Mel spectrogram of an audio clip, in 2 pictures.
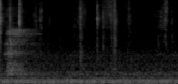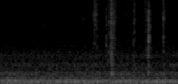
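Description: Faint handling of a stack of Pokémon trading cards in the hands: the cards slide and shuffle against each other, giving a scatter of soft clicks and rustles.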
